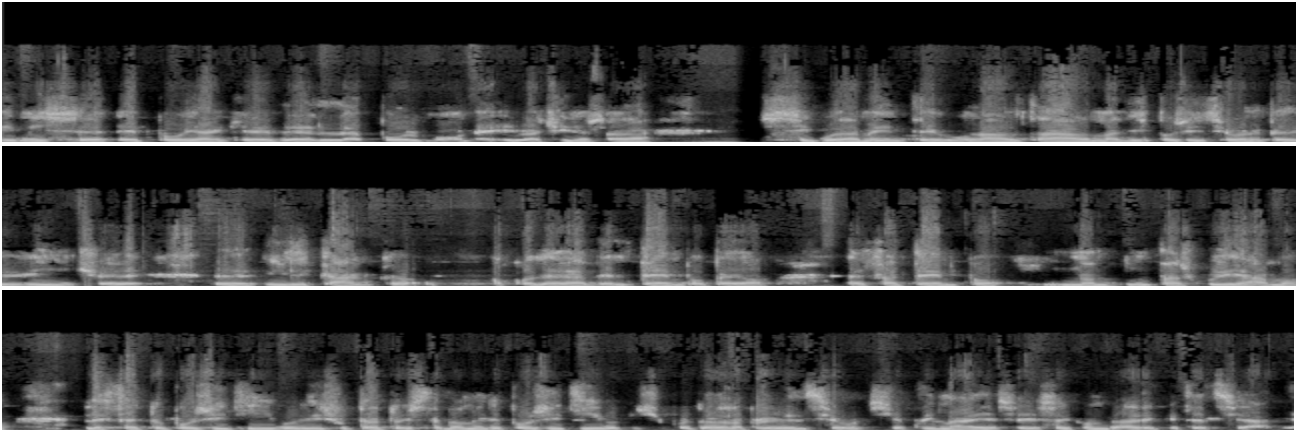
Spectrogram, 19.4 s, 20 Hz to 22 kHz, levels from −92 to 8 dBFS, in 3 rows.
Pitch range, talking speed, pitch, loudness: 85-95 Hz, 135 wpm, 90 Hz, -20 LUFS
